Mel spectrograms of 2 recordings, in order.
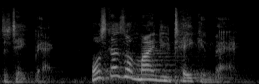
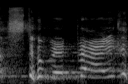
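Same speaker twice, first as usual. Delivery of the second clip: laughing through a mock complaint, high and louder; mock whining with laughter; 11 semitones higher, 4 dB louder, slower than usual. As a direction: whine about the bank while cracking up. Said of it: "you don't go".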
